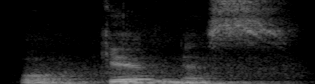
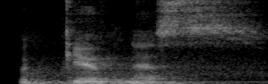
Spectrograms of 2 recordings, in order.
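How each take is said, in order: Both takes have the same delivery.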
